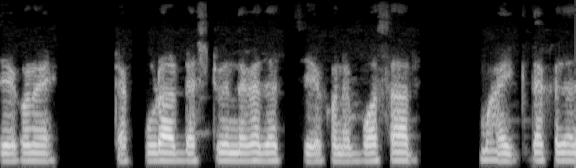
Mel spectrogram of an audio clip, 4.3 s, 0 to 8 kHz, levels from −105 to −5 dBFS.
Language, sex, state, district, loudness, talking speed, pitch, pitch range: Bengali, male, West Bengal, Jhargram, -26 LUFS, 180 wpm, 140 Hz, 135-145 Hz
